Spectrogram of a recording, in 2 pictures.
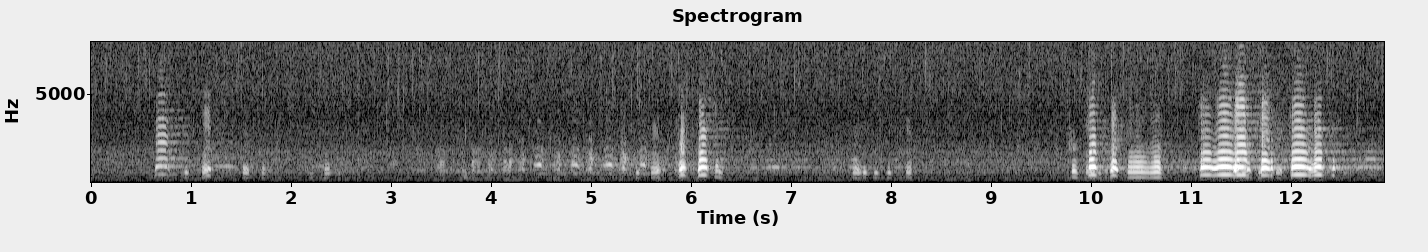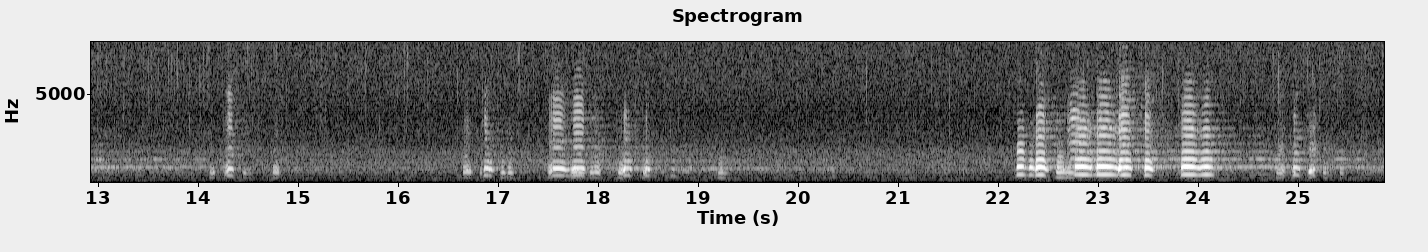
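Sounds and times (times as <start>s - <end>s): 
trumpeter swans honking: 0.6s - 2.6s, 3.4s - 8.3s, 9.8s - 15.0s, 16.6s - 20.3s, 22.2s - 25.8s.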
